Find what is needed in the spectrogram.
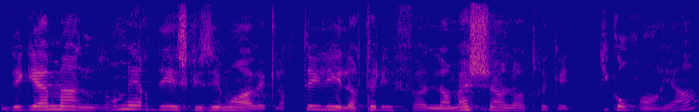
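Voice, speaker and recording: A woman's tone is dark and mellow, her pitch varying in an ordinary way as she talks at a moderate pace. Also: medium pitch for a woman. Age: 60s. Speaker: audience member, trainer and coach. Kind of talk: audience question at public debate. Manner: animated; halting.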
